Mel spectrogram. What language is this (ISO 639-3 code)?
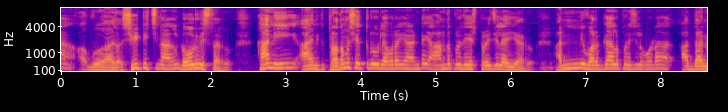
tel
